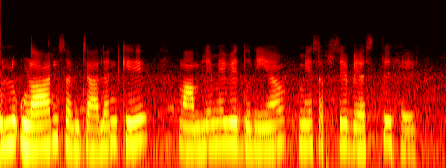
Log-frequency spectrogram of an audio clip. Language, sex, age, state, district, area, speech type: Hindi, female, 18-30, Madhya Pradesh, Harda, urban, read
